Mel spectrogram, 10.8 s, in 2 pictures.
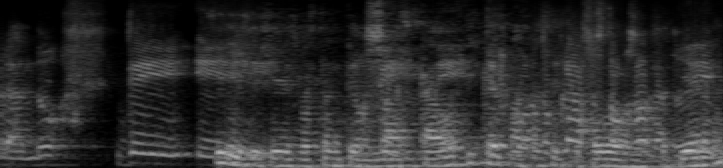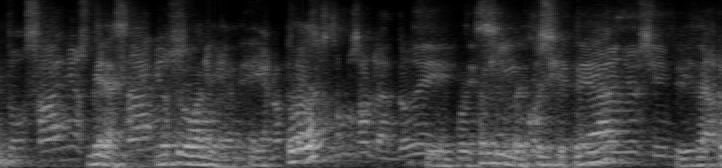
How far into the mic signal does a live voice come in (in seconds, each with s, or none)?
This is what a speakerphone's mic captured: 1.5 s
